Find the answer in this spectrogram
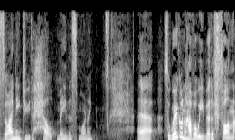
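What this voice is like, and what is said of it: Hoarse, croaky voice. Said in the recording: “My voice, as you can hear, isn't fantastic at the moment ... I'm a little bit hoarse ... the croakiness”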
